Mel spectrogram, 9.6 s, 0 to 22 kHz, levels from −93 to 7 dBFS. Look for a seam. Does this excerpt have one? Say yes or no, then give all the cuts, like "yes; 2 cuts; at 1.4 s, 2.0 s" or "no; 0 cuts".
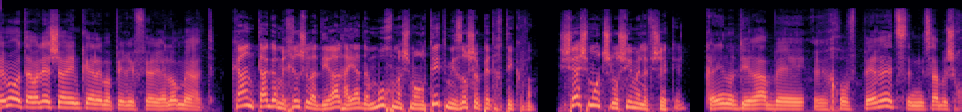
yes; 1 cut; at 3.4 s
